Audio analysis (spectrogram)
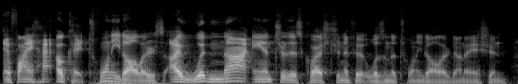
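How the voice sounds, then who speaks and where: Young man, deep voice, casual streamer chat, rambly, lots of "like". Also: lively intonation, fairly quick, sharp tone. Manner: rambling, filler-heavy, frequent "like" and "um". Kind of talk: casual livestream chat reading donations.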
